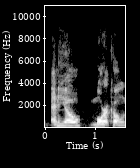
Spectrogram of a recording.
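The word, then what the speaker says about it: Ennio Morricone: boo yeah it's a anyo moricone is who did the score for the movie oh okay isn't it morone I think it's pronounced Mor sounds about right I think it's like Italian oh you gotta watch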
